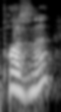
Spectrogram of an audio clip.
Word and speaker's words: Posner: And today we're very happy to have with us Posner, if that's the right pronunciation, It is indeed.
